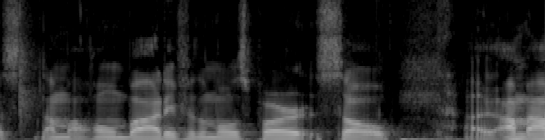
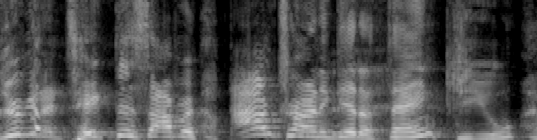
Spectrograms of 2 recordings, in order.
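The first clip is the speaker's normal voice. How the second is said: raised, high indignant complaint; pissed off; 10 semitones higher, 5 dB louder than usual. Retold or imitated. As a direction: retell it as an exasperated rant. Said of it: "I'm pissed as hell".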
